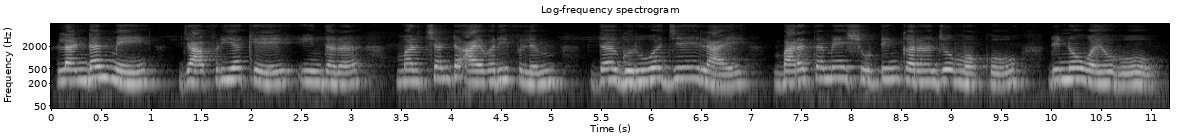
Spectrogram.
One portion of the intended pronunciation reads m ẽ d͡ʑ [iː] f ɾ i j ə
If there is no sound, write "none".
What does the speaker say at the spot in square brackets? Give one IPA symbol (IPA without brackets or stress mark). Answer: aː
